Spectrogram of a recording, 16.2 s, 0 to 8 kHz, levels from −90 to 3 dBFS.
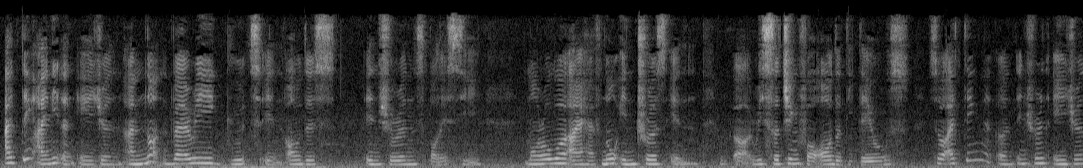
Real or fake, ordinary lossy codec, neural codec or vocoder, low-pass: real; AAC, 32 kbps; none; 7.2 kHz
